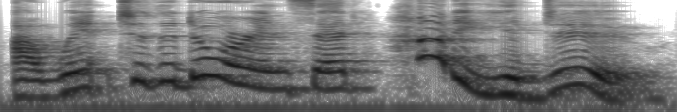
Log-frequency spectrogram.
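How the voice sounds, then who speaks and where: An American woman leads a storytime for young children. Her pitch moves widely in a singsong read-aloud style, and she takes her time. She poses simple questions, leaves room for an answer, and then affirms it. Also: sing-song, slow pace, a little mellow. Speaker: children's librarian, storytime host.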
